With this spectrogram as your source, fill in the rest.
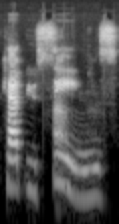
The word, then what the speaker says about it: Capucines: an s yeah and she says to always say it plural so yeah yes on the end yeah so we do do that cappu scenes okay okay but anyway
